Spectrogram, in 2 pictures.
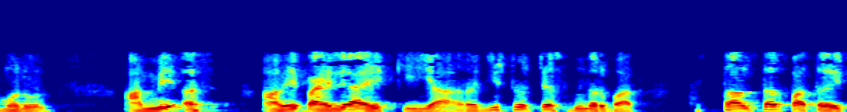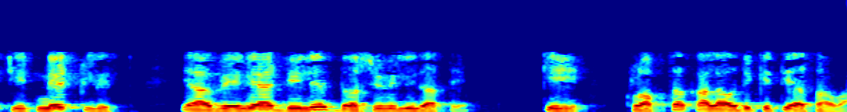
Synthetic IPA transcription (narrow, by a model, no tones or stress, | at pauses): m̤əɽ̃uːn | a̰miʔəs | am̤ipaɦileaɦekiːjaɾəd͡ʑisʈəɾt͡ɕjasənd̪əɾbʱat̪ | həst̪ant̪əɾpat̪ɾat͡ɕiːneʈlisʈ | jaʋeɡɭjaɖiled̪əɾɕʋeliːd͡zat̪e | kiː | klɔk̚t͡sakalaʋəd̪ʱiːkit̪iːəsaʋa̰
